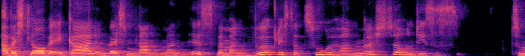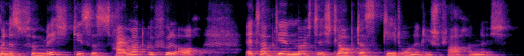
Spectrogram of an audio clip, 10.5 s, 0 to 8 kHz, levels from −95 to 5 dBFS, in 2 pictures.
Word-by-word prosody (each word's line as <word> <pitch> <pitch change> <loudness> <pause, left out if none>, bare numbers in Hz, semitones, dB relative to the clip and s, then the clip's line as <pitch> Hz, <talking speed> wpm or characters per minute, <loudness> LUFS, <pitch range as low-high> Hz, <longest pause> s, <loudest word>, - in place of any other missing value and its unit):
aber 215 -1 +7
ich 215 +1 +1
glaube, 215 -1 +8
egal 205 +2 +4
in 205 - -2
welchem 215 0 +3
Land 205 0 -1
man 200 +3 -5
ist, 235 0 0
wenn 210 -1 +1
man 200 -1 -3
wirklich 275 -1 +3
dazugehören 225 -1 0
möchte 250 +7 0
und 225 -6 -2
dieses 220 +9 -8 0.4
zumindest 215 -1 -1
für 205 -2 -3
mich, 265 +8 -2
dieses 200 -4 -5
Heimatgefühl 245 +4 0
auch 110 0 -4 0.4
etablieren 225 +1 0
möchte, 225 -1 -2
ich - - -5
glaube, 195 -1 -1
das 195 0 -4
geht 195 -1 -1
ohne 90 +1 -4
die 90 - -9
Sprache 90 +1 -8
nicht. 90 0 -7
215 Hz, 185 wpm, -23 LUFS, 200-235 Hz, 0.4 s, glaube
